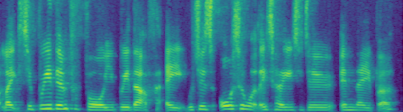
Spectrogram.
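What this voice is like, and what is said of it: London accent. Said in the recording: “That's my London accent.”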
